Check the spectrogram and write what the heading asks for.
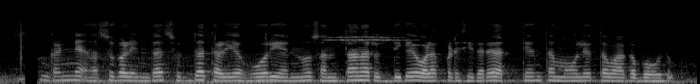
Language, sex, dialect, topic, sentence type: Kannada, male, Central, agriculture, statement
